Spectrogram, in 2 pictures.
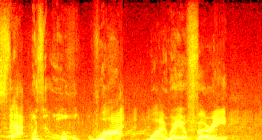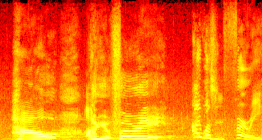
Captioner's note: grossed out noises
